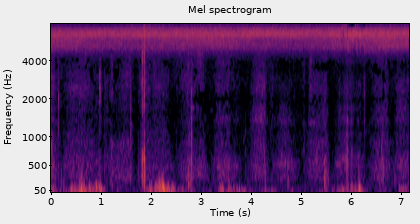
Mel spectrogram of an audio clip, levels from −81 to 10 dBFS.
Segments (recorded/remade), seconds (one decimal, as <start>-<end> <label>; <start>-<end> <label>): 0.0-5.8 recorded; 5.8-6.3 remade; 6.3-7.2 recorded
